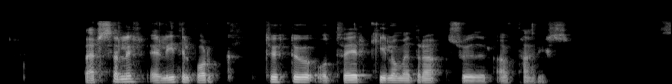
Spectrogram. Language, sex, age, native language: Icelandic, male, 30-39, Icelandic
